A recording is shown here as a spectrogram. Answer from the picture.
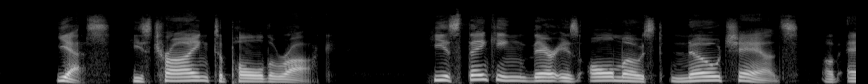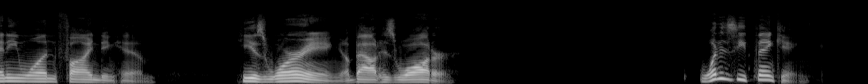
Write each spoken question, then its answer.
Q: What is he thinking?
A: He's thinking there is no chance of anyone finding him.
